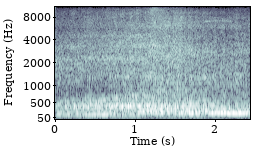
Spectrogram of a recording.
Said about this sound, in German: Wenn der LKW vorbei ist?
